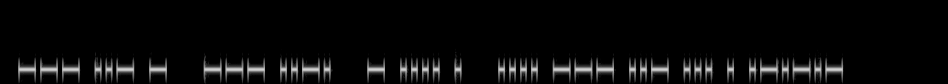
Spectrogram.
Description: Morse code, heard as a keyed tone, about 22 wpm, 700 Hz. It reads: OUT OF THE HOUSE.
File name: practice / 22wpm / Sentences with 4-Word Phrases - 22wpm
